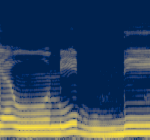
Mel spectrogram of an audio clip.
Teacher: jangan ada percikan nafas dari huruf Dal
